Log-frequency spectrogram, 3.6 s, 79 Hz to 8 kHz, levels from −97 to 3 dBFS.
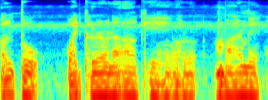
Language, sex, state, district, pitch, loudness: Hindi, male, Arunachal Pradesh, Papum Pare, 90 Hz, -16 LUFS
